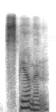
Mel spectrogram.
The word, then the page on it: spearman: Indian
